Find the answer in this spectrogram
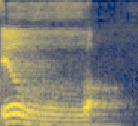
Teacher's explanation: الآن مع الثنايا العليا، قل إظ، رأس اللسان طرف اللسان مع الثنايا العليا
